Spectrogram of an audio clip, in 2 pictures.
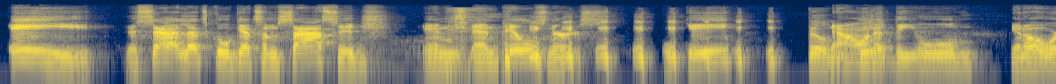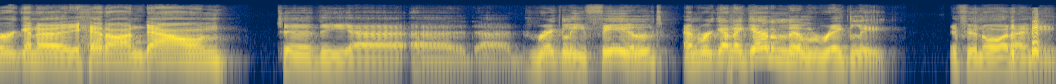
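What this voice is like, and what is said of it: Exaggerated put-on Chicago accent. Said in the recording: “You should throw in the big Chicago ... accent”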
